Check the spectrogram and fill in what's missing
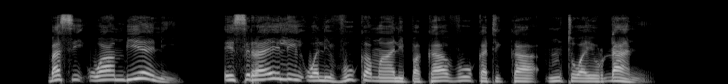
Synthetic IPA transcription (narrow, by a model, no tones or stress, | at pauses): ɓasiwaːmbiɛnḭ | isɾaɛliwalivukamaalipakavukatikam̩tɔwajɔɾuɗanḭ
